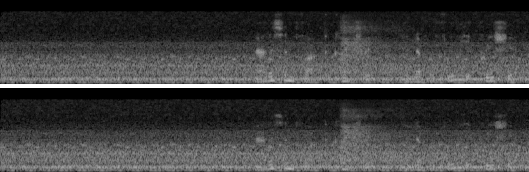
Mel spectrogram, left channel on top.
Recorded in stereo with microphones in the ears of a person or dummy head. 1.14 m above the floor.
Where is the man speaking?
35° left (ahead or behind).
